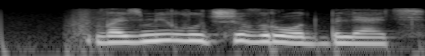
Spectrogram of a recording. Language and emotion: Russian, angry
